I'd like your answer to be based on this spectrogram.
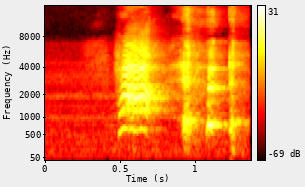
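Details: Child coughing in a staged cute skit, said to be coughing because a phone was not given; the child insists the phone, not medicine, will cure it.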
